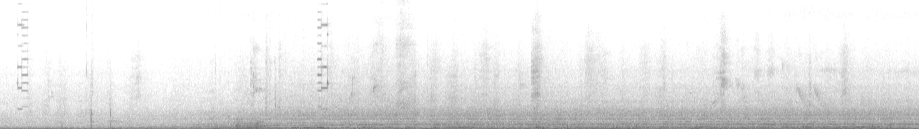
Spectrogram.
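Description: Wind rumbles steadily over a moving bicycle outdoors.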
